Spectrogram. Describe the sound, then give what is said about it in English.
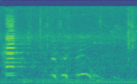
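Car horns honk in a parking lot: a short, bright toot at the start, followed by a few fainter, wavering horn tones over a low background rumble. “I'm going to miss the honking. I like this. Yeah, I'm going to miss this honking.”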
